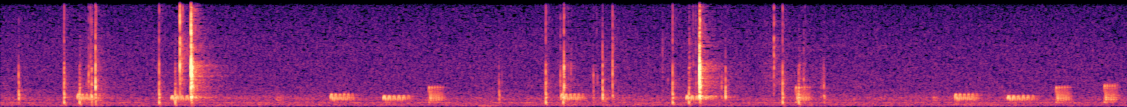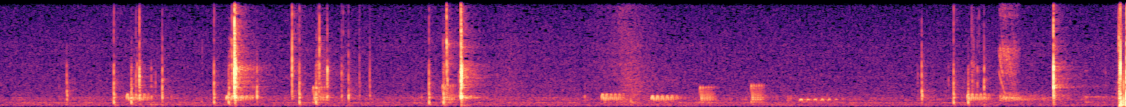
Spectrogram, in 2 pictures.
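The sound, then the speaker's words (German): Someone types on a computer keyboard to enter a chat message during an online game. Faint, irregular keystroke clicks come in quick clusters and scattered single taps throughout, with no talking. “Ich schreibe I was in Reactor.”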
